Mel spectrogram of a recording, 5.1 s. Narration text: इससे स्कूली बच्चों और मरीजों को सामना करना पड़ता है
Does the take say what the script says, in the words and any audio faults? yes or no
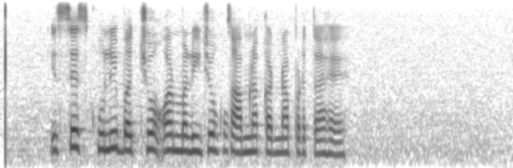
yes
